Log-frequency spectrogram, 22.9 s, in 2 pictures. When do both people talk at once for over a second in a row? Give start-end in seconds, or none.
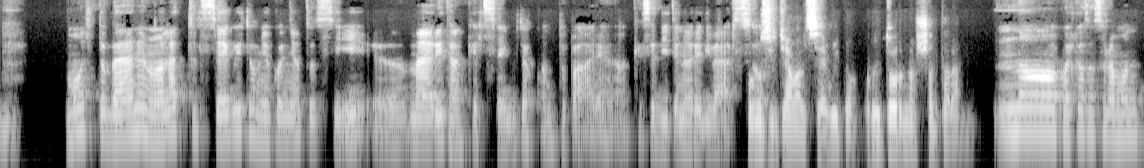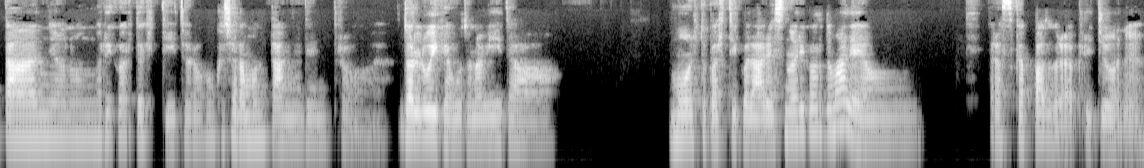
none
